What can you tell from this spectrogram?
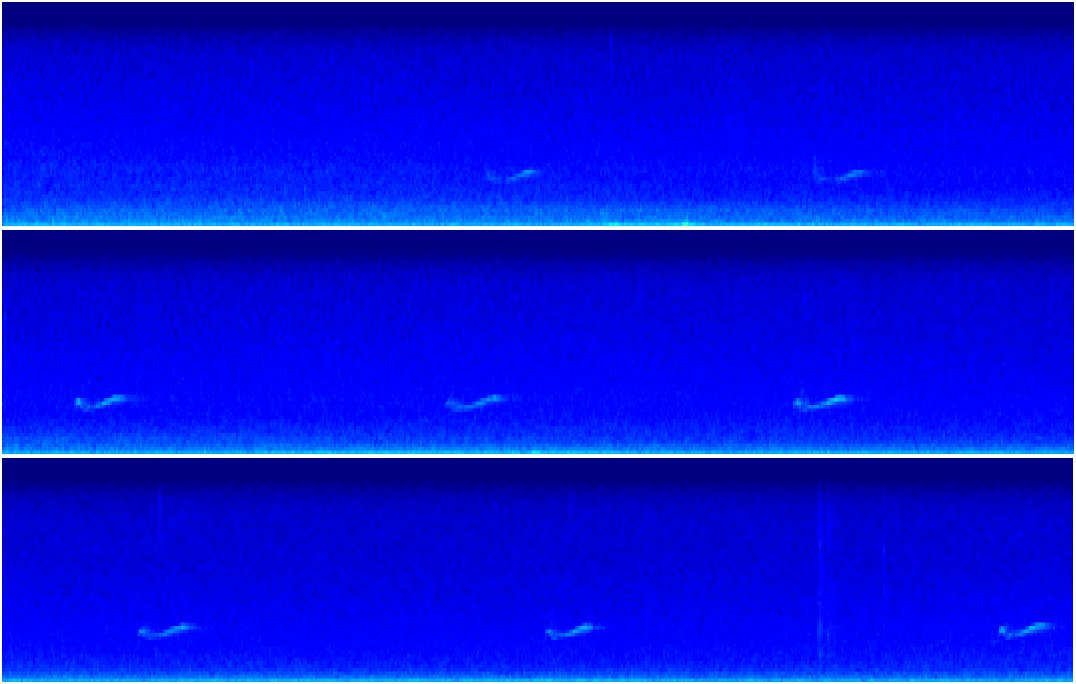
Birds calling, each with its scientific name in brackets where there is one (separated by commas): Eastern Wood-Pewee (Contopus virens)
